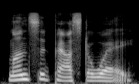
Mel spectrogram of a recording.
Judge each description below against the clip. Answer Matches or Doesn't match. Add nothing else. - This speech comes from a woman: Matches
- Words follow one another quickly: Doesn't match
